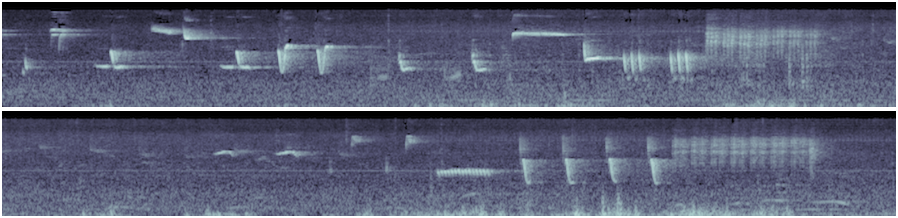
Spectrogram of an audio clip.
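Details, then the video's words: Nightingale in full song, delivering varied phrases of whistles, chirps and rattling repeated notes, with a brief pause midway before more rapid note series resume, over faint outdoor noise. "Пение соловья / Chill out Nightingale Singing"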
